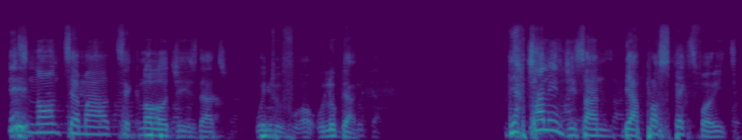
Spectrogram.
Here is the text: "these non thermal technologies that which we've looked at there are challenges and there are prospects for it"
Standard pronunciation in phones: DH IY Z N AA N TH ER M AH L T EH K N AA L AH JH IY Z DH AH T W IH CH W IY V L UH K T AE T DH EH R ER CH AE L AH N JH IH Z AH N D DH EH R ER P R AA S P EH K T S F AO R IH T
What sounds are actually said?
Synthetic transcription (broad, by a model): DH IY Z N AA N T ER M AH L T EH K N AA L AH JH IY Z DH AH T W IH CH W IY W L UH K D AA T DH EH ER CH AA L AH N JH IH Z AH N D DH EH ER P R AA S P EH K T S F AO R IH T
